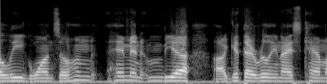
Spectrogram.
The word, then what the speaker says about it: Mbia: But then we got Mbia, or Mabia, however you guys want to pronounce it. I say Mbia, people say Mabia, but he's out of Marseille in the League One.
